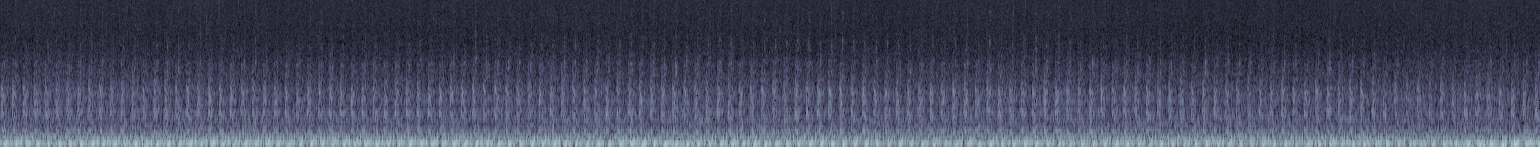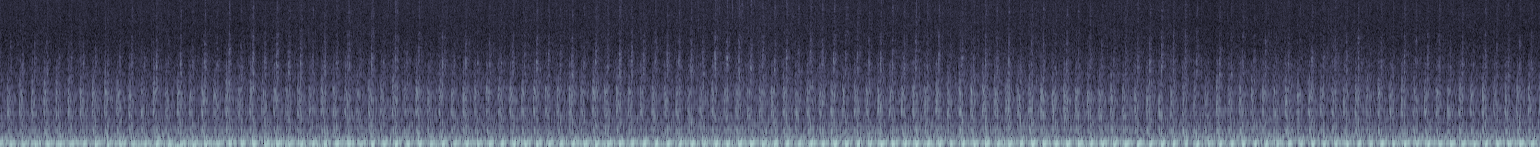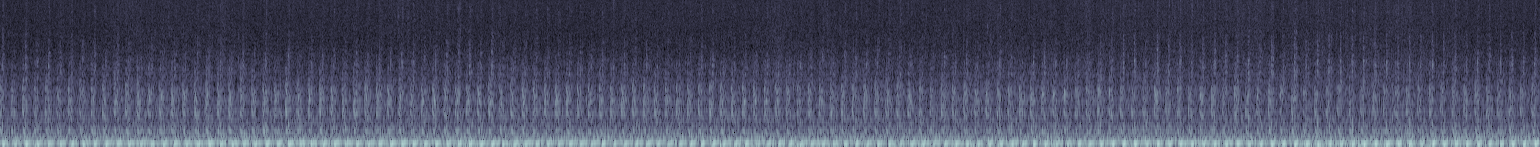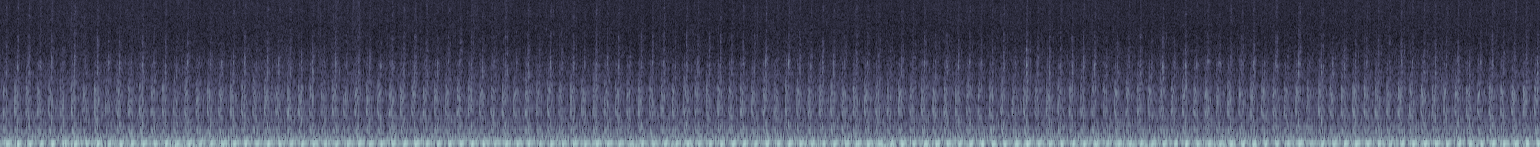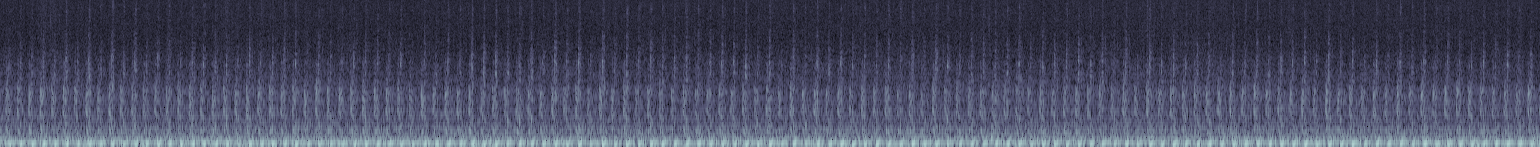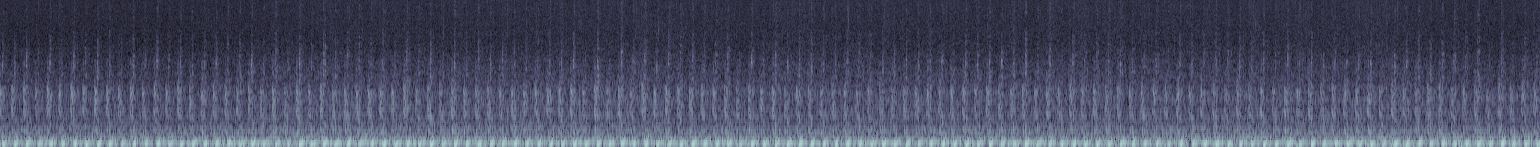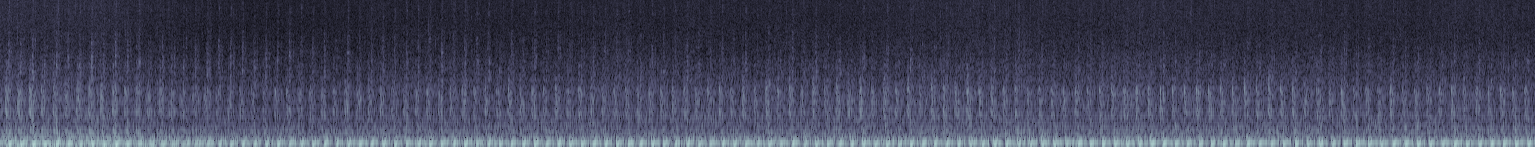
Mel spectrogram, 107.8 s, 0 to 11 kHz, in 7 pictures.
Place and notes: Fangyuan Township, Changhua County - Small truck traveling on the sea
Small truck traveling on the sea, Zoom H6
